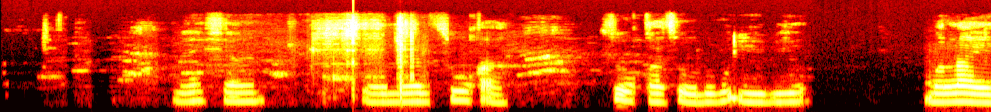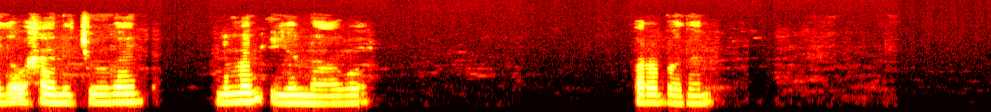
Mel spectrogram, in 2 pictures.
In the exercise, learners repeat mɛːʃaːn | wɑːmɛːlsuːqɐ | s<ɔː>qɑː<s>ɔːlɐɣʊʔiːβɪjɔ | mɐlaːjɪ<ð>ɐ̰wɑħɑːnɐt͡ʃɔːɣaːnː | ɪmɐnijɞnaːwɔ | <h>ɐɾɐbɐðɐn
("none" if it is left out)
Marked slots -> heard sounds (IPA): uː, s, ɣ, f

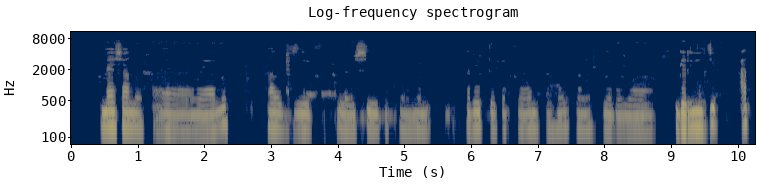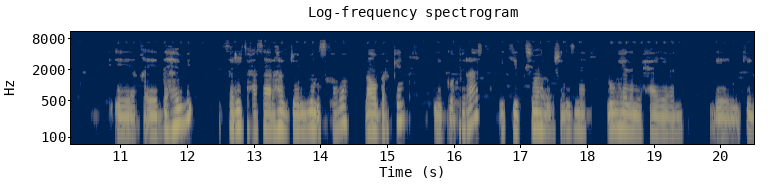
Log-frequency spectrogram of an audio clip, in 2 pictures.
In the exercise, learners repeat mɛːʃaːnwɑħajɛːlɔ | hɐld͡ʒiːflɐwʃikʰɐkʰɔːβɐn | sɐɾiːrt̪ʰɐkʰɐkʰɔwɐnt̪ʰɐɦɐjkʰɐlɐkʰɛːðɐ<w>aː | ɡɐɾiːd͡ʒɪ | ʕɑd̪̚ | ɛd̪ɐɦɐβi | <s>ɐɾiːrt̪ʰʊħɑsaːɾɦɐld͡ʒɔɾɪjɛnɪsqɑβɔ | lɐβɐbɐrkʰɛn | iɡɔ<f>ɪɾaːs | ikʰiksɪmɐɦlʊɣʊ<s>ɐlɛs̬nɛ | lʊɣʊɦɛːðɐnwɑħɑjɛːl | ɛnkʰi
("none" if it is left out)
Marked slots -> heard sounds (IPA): w, s, f, ʃ

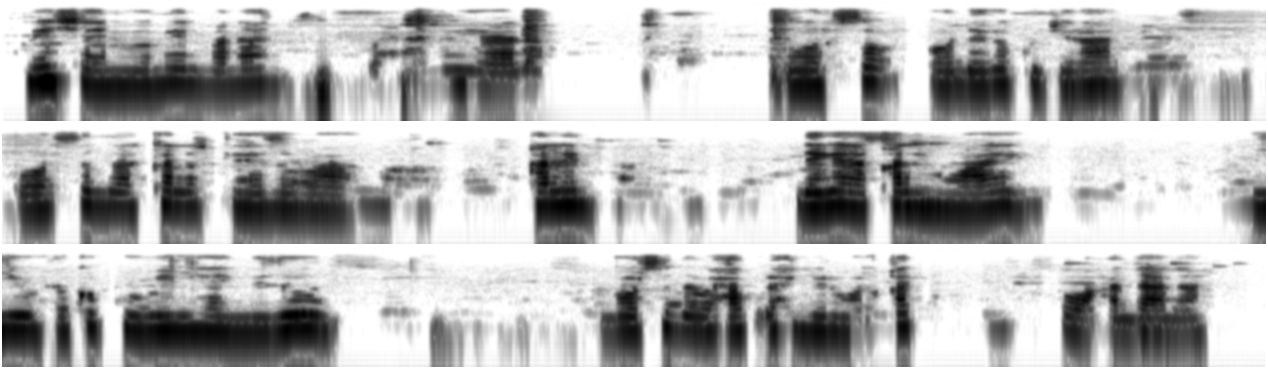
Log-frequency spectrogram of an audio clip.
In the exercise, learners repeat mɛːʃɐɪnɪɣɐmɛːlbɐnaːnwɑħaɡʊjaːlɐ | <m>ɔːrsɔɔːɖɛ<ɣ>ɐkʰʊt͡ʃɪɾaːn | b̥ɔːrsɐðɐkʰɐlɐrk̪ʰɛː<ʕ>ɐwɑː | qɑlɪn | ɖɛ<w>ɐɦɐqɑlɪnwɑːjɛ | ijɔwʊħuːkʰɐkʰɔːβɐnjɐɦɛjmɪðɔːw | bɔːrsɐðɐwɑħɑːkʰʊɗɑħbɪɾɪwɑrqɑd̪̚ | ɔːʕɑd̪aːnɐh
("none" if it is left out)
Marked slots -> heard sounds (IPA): b, ɣ, ð, ɣ

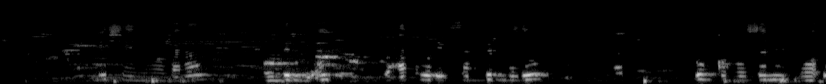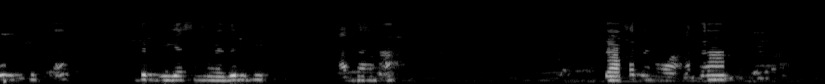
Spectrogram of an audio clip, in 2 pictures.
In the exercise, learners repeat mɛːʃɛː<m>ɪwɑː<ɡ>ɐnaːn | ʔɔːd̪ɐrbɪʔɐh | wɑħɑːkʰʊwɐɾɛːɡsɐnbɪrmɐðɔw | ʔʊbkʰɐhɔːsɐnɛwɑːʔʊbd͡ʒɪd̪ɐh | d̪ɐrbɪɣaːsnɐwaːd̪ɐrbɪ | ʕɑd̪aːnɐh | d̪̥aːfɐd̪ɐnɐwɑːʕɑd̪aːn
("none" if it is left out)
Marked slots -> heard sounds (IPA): n, b

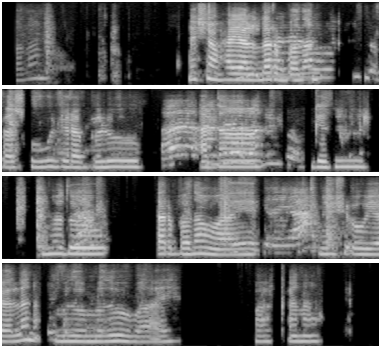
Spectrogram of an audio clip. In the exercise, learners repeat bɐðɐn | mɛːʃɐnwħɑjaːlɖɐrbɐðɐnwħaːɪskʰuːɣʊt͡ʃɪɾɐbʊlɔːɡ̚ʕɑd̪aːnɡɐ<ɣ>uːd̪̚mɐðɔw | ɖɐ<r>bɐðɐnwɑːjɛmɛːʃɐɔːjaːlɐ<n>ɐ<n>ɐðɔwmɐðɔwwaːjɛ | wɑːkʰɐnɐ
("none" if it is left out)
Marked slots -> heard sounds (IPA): ð, r, n, m

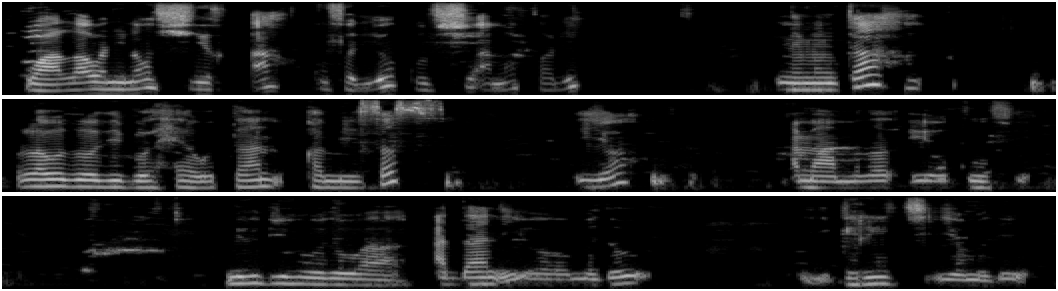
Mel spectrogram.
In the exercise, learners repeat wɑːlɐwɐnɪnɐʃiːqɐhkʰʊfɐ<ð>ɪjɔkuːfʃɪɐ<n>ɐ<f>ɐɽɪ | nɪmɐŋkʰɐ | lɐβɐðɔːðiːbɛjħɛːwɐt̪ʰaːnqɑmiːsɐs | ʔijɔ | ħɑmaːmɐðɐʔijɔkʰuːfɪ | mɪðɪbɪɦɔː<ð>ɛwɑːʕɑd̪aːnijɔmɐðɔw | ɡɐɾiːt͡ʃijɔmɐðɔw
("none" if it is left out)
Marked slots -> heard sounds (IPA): ð, m, f, ð

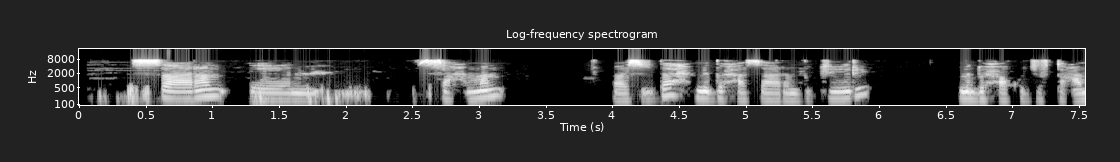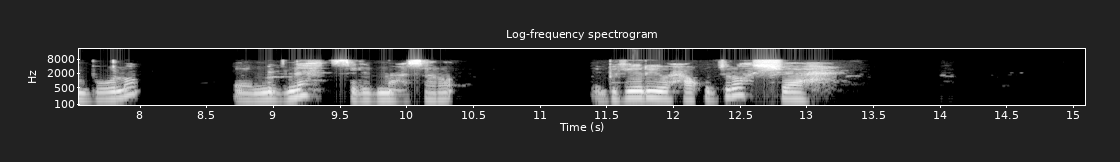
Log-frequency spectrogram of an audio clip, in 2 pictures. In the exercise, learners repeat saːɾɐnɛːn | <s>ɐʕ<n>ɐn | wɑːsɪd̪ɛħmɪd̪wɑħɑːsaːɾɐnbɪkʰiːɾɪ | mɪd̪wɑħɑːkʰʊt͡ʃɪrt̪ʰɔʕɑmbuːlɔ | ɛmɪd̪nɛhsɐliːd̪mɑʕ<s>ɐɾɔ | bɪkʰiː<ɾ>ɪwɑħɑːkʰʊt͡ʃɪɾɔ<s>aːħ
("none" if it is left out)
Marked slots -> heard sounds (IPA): s, m, s, ɾ, ʃ

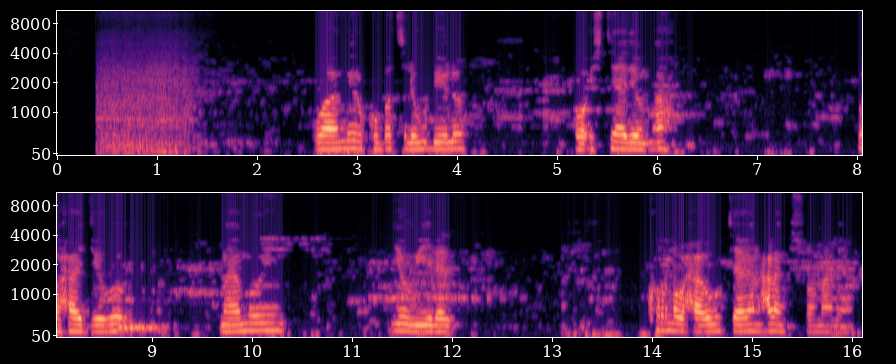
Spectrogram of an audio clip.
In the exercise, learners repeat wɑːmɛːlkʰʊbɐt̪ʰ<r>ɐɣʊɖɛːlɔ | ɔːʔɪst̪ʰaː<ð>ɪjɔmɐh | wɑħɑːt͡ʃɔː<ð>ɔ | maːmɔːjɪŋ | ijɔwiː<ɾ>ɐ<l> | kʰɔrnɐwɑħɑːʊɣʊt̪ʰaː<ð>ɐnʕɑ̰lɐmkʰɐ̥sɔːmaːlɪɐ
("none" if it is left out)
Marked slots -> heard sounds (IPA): l, ð, ɣ, l, l, ɣ

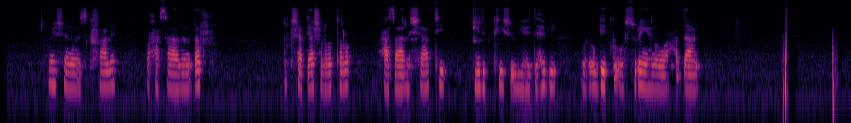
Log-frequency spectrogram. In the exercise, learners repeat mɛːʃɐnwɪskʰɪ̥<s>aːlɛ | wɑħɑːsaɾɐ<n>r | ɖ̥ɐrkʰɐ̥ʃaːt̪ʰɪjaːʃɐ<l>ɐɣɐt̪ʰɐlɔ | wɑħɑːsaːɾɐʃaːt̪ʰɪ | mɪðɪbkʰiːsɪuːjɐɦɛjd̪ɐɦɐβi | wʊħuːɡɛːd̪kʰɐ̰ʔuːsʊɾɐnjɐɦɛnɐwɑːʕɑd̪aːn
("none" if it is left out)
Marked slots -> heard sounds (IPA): f, n, l

